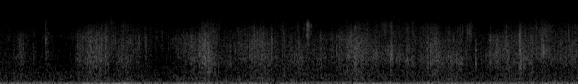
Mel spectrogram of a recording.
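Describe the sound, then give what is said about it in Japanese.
Soft, continuous wet squishing and crackling of shampoo being lathered into hair, a steady bubbly rustle with brighter hissy bursts, no voices. “まずは泡立たせて、”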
